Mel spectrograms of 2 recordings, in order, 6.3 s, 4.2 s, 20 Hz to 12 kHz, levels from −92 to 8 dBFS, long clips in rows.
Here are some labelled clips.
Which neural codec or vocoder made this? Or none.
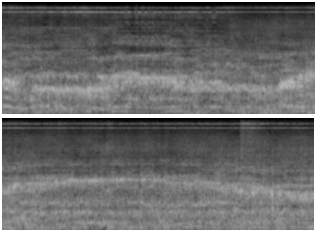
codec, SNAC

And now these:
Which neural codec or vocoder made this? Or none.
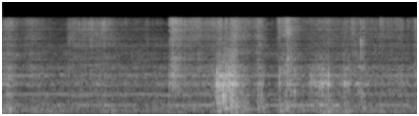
codec, SNAC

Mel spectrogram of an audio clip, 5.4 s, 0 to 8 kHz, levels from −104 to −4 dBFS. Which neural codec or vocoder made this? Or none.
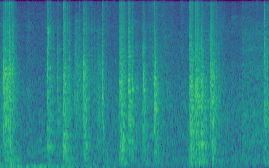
none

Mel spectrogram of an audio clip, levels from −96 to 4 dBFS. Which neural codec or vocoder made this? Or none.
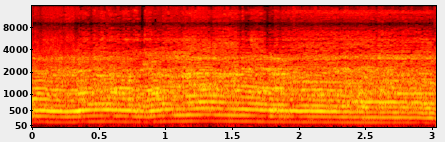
codec, SNAC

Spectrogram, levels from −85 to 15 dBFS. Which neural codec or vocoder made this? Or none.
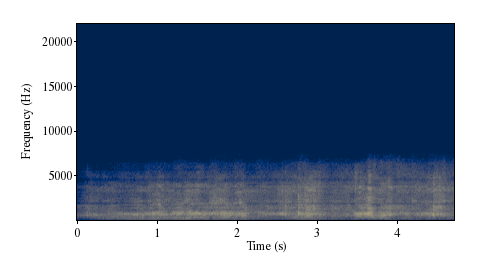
codec, SNAC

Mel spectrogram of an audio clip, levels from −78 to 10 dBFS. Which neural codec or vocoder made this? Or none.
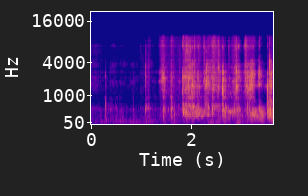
codec, SNAC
